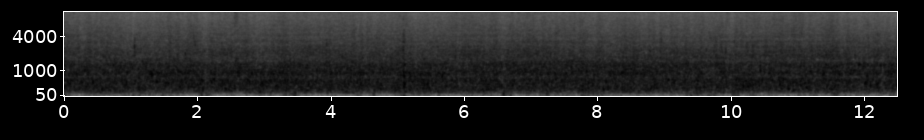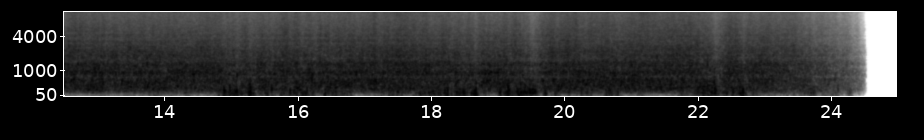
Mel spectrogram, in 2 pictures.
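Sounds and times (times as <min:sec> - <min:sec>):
sea waves washing on shore: 0:00.0 - 0:24.5
wind buffeting microphone: 0:14.8 - 0:21.1, 0:21.8 - 0:24.3.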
